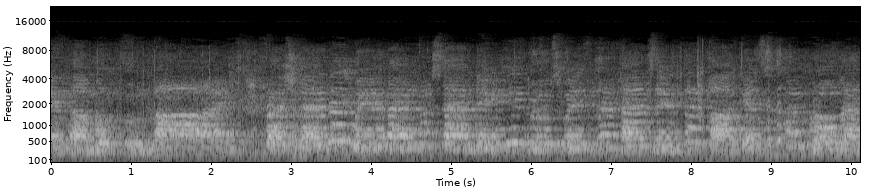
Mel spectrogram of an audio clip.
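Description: All-male a cappella group singing in close harmony, without instruments, holding chords for a second or two at a time.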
